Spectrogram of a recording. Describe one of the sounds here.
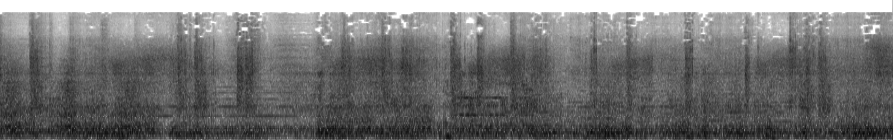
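Weapons clash and strike repeatedly in a battle.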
